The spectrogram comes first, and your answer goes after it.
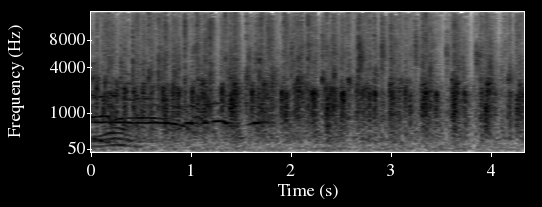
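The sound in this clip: Audience applause for a community activist at an activism gathering: loud, dense clapping that carries on throughout, with a voice speaking over the first part before the clapping continues alone.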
